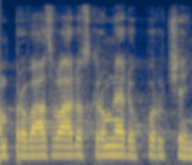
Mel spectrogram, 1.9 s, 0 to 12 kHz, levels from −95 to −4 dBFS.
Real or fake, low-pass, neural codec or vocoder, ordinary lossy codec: real; 10.8 kHz; none; AAC, 64 kbps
